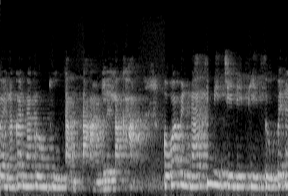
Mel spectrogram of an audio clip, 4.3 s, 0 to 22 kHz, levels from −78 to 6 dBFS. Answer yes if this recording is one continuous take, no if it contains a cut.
yes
